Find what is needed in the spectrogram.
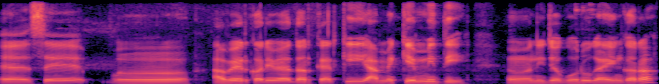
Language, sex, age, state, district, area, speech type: Odia, male, 30-45, Odisha, Cuttack, urban, spontaneous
